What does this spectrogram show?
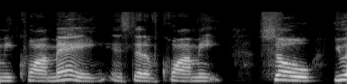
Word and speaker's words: Kwame: Tell me about Kwame, not Kwame. So Kwame, the original saying, the original pronunciation of the name is Kwame, and Kwame means born on Saturday.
